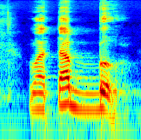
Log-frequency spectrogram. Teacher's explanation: با کے اوپر تشدید ہے تو تھوڑی سختی کریں گے رکنے کے ٹائم پہ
